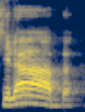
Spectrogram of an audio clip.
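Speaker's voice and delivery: Kilab loud, long aa at the end; sounded-out word. Shown as a demonstration. Teacher joining the syllables, Kilab loud with a long vowel. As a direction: stretch the second syllable of Kilab. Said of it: "split it into syllables".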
